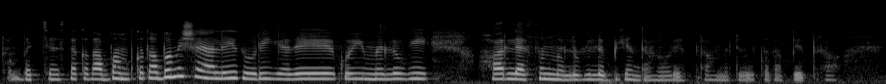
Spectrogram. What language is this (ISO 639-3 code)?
doi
